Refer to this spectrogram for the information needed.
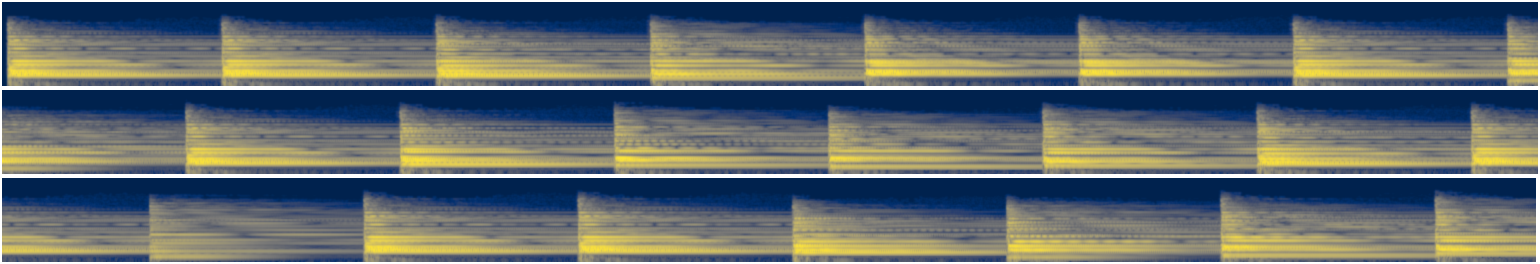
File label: etude solo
